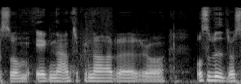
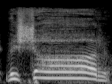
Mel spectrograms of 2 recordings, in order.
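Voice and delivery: high shouted party cry; mock drunken shout; 8 semitones higher than usual. Friend at a drunk Stureplan dinner, shouting a cheer. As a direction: yell it like a rowdy toast. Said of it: "ställde sig alla upp och sa så här".

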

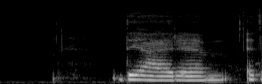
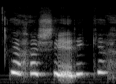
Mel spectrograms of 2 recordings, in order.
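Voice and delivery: reliving the screamed refusal, rising much higher; retold cry of disbelief, climbing sharply in pitch; retold anguished scream; 6 semitones higher than usual. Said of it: "Men jeg skrek".

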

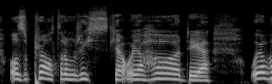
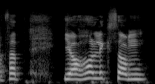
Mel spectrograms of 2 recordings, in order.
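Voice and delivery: usual speaking voice

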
